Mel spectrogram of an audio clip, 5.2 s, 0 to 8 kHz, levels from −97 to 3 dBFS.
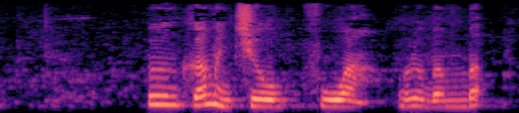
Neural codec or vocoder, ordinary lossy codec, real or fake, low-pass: none; MP3, 32 kbps; real; 7.2 kHz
